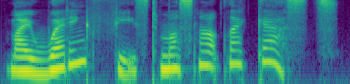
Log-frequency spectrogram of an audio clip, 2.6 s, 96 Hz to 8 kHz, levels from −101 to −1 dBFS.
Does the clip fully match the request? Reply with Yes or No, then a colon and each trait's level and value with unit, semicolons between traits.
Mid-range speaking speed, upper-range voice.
Yes: average, 160 wpm; high, 230 Hz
